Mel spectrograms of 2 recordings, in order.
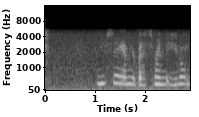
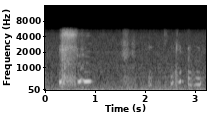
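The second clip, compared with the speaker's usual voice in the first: breathy, high sobbing; crying without words; real sob; 5 semitones higher, 4 dB quieter than usual. Real, not acted. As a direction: break into a long tearful sob. Sobs after wanting to cry.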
